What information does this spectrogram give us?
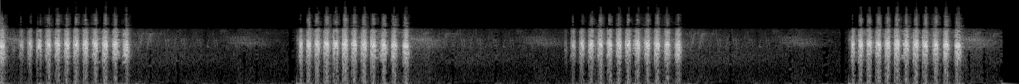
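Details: Four loud bursts of a magpie's dry, machine-gun-like rattle come roughly every three seconds, each a fast run of harsh, evenly spaced notes fading into a soft hiss between bursts.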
